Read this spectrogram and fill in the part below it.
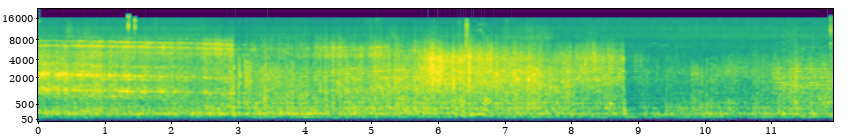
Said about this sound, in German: Original Flugzeuggeräusch.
